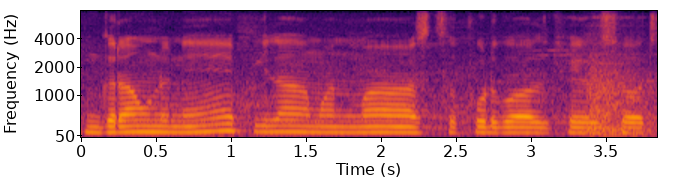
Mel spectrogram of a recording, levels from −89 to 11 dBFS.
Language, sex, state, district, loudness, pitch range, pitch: Chhattisgarhi, male, Chhattisgarh, Bastar, -17 LUFS, 125-135 Hz, 130 Hz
